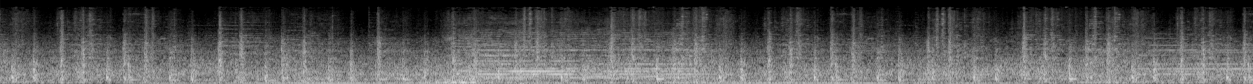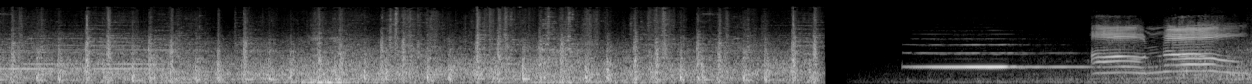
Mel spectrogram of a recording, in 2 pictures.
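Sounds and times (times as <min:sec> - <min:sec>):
train wheels clickety-clack: 0:00.0 - 0:20.8
train horn tone: 0:04.5 - 0:07.3, 0:11.4 - 0:14.2.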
